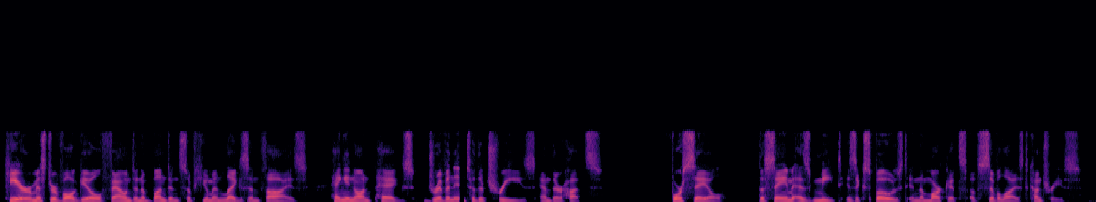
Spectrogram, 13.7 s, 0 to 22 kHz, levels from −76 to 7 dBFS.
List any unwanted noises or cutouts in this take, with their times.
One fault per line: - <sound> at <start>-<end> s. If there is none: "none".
- dropout at 5.7-5.8 s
